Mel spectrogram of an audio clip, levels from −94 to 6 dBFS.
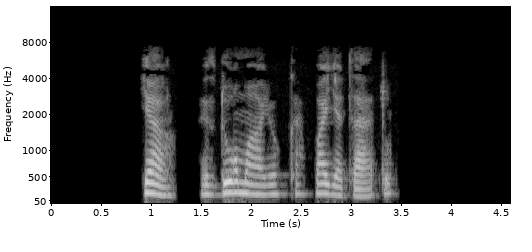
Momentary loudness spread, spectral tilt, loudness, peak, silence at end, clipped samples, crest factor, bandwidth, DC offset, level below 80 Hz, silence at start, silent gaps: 14 LU; -7 dB/octave; -19 LUFS; -2 dBFS; 1.2 s; under 0.1%; 20 dB; 7.2 kHz; under 0.1%; -58 dBFS; 0.9 s; 1.27-1.46 s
